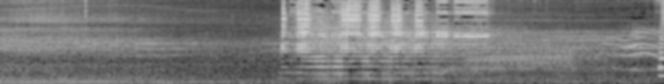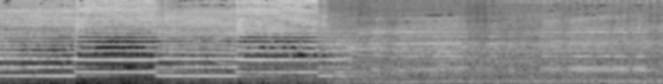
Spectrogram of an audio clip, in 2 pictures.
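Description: Lit-up tractors passing with their engines running, and horns sounding over them: a quick run of choppy toots about three seconds in, then from about halfway a loud horn sounding several different notes in turn for about three seconds.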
